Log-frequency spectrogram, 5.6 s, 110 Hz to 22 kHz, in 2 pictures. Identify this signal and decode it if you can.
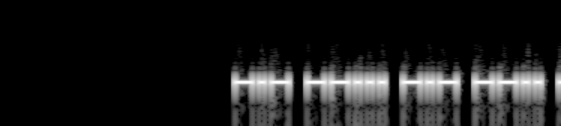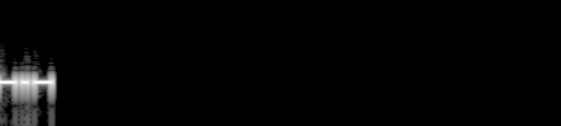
Morse code, heard as a keyed tone, about 40 wpm, 700 Hz. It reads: K7KZK
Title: USA Call Signs - 5 Characters - Repeated 2x - 40wpm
